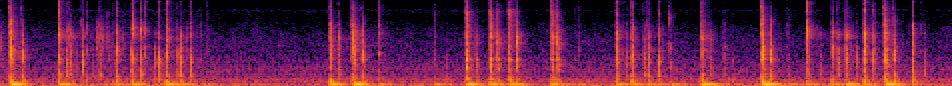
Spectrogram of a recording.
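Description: Fingertips type on a GMMK Pro mechanical keyboard with an aluminum case and plastic keycaps. Quick bursts of sharp, clacky keystrokes carry a deep thocky low end and bright tops, separated by short pauses. Each keystroke dies away almost instantly.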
